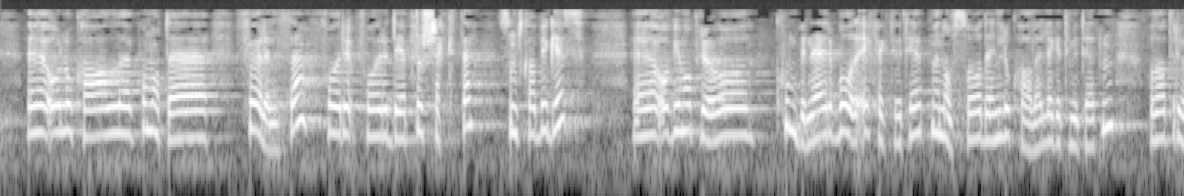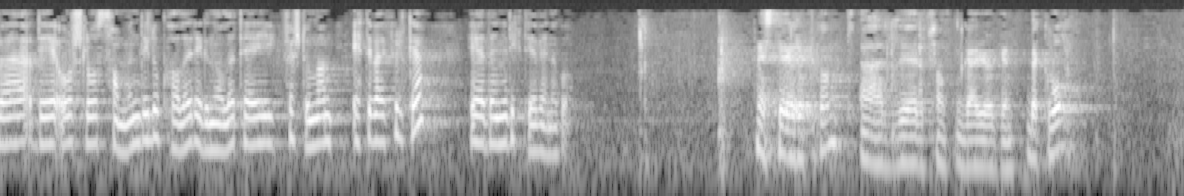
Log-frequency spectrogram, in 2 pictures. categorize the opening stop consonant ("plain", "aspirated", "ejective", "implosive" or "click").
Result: aspirated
